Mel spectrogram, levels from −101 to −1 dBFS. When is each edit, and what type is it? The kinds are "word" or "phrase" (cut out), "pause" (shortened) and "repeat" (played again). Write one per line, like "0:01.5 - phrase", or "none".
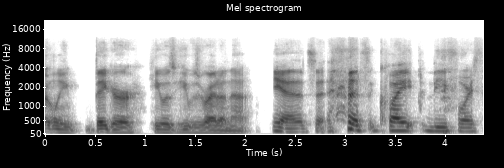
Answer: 0:01.0 - pause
